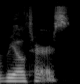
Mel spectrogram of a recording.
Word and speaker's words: realtor: the 90%, 55% are realtors. I know That is you don't know how amazing. to say the word. It's Nick. realtors. Sorry for two syllables.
